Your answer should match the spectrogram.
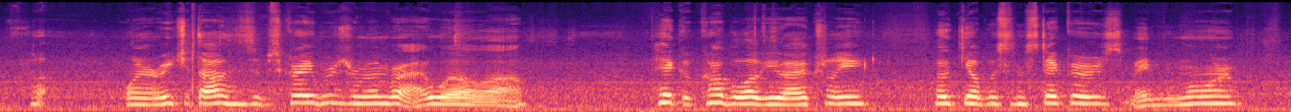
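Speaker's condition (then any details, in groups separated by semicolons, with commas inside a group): Cerebral palsy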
